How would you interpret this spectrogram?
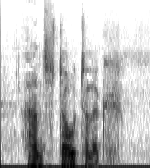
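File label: "aanstotelijk", Dutch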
